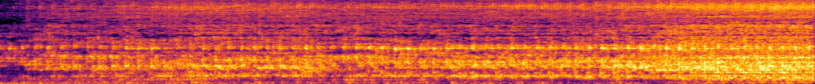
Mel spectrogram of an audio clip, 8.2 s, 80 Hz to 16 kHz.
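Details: Toyota Camry XV55 with 2AR-FE engine, warm idle: rapid regular ticking knock, about four per second, over the idle hum, louder as revs rise slightly; dealer found nothing, con-rod knock ruled out, owner checked the chain; source unknown.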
